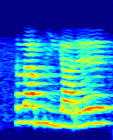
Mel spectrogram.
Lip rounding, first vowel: unrounded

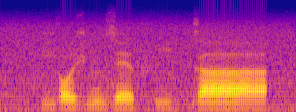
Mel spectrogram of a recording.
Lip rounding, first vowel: rounded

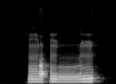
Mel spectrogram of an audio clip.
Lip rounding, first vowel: rounded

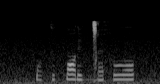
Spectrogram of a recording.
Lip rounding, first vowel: rounded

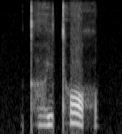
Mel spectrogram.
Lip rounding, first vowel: unrounded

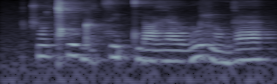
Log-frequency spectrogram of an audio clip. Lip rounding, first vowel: rounded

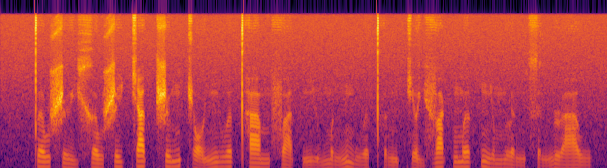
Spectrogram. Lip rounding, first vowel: unrounded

